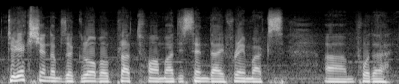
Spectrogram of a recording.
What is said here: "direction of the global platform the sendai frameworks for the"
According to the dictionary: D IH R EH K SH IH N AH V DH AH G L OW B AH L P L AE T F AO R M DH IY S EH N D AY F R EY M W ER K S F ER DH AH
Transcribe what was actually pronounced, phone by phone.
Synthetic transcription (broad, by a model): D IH R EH K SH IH N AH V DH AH G L OW B AH L P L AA T F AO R M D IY S EH N D AY F R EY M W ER K S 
